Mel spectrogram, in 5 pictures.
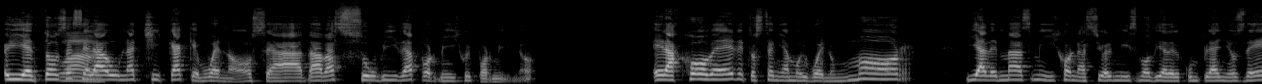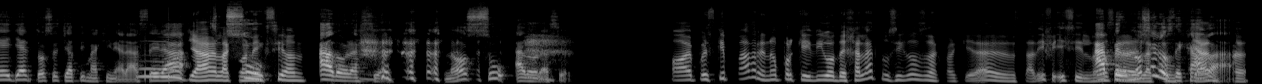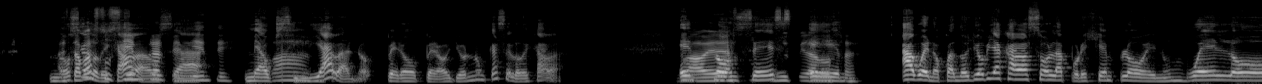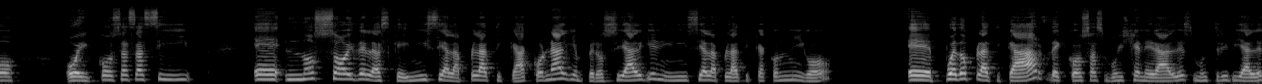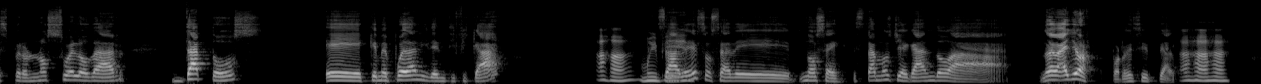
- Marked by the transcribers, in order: other background noise; stressed: "su"; laugh
- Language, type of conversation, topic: Spanish, podcast, ¿Cómo cuidas tu seguridad cuando viajas solo?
